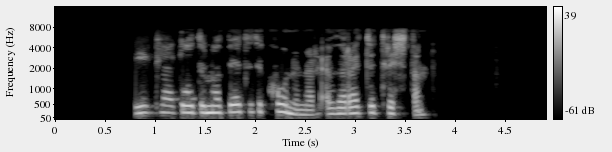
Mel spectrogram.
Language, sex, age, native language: Icelandic, female, 30-39, Icelandic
